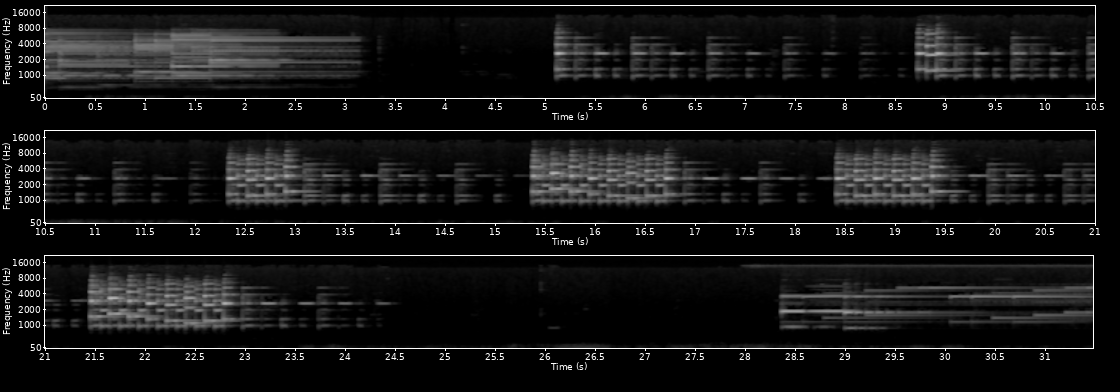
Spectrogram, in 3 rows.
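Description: Nokia 6030 mobile phone playing polyphonic ringtone previews through its small loudspeaker. One tune dies away about three seconds in. After a short pause a second tune repeats a short chiming phrase about every three seconds, then stops, and a new ringtone starts near the end.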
